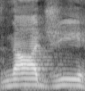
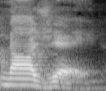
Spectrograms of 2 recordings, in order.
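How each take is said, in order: First: The name is said plainly, as it is spelled. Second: The name is said with a fancy French-style sound. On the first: The speaker calls it right. "exactly how it's spelled" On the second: The speaker calls it wrong. "They're trying to be French or trying to be Creole"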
